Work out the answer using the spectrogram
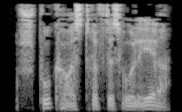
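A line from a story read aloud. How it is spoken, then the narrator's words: Murmuring to younger brother. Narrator (German): raunte Sean seinem jüngeren Bruder zu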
